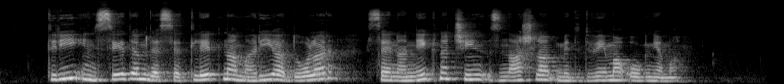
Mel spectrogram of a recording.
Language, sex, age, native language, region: Slovenian, female, 30-49, Slovenian, Drava region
